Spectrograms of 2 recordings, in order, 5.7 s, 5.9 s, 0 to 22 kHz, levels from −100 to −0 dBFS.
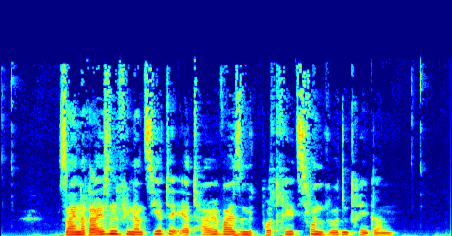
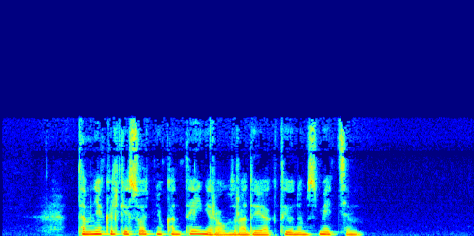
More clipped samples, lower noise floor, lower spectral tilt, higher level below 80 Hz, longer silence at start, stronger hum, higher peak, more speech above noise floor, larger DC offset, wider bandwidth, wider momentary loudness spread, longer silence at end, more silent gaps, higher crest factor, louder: neither; second, -43 dBFS vs -74 dBFS; about the same, -5.5 dB/octave vs -6 dB/octave; first, -46 dBFS vs -62 dBFS; second, 0.4 s vs 0.7 s; neither; first, 0 dBFS vs -10 dBFS; second, 26 dB vs 50 dB; neither; first, 16.5 kHz vs 11.5 kHz; first, 11 LU vs 7 LU; second, 0 s vs 1.4 s; neither; about the same, 18 dB vs 16 dB; first, -18 LUFS vs -26 LUFS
